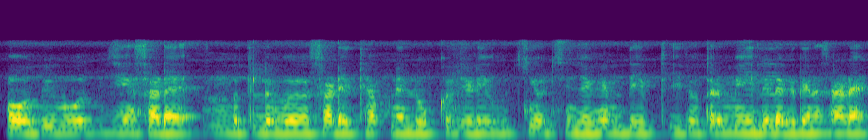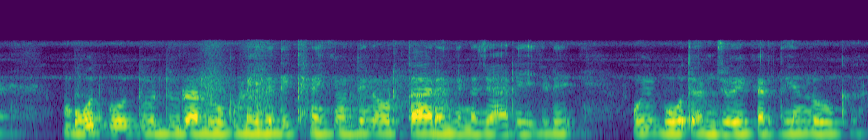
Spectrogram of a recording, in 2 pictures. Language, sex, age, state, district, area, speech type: Dogri, male, 18-30, Jammu and Kashmir, Reasi, rural, spontaneous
